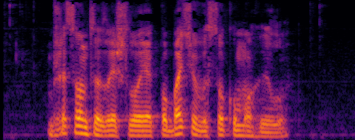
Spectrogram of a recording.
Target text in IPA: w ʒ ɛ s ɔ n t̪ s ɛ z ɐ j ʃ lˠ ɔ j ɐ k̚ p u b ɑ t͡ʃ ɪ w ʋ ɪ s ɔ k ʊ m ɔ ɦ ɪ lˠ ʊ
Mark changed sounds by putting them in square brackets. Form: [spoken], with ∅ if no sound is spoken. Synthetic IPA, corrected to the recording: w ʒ ɛ s ɔ n t̪ s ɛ z ɐ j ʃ lˠ ɔ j ɐ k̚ p [ɔ] b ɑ t͡ʃ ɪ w ʋ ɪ s ɔ k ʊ m ɔ ɦ ɪ lˠ ʊ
